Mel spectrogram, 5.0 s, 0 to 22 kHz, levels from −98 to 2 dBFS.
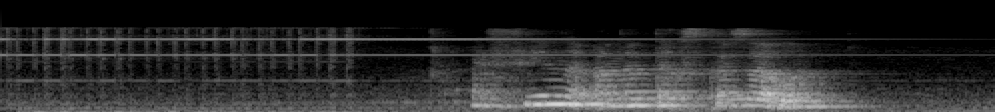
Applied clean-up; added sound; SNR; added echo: none; Telephone; 19 dB; reverberation time 0.7 s.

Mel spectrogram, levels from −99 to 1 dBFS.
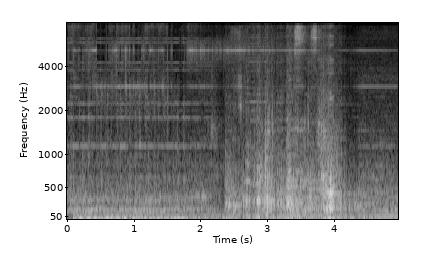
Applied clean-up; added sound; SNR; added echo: neural separator model SepFormer DNS4.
